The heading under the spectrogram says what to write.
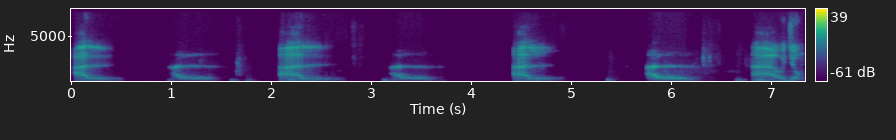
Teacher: ujung lidah yang bertumpukan di langit-langit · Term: huruf lam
